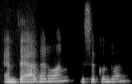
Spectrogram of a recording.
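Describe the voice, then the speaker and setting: A woman hosting a festival interview over a video call, asking questions in a halting, hesitant way. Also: on the high side, gravelly, lo-fi sound. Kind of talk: interviewing guests.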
